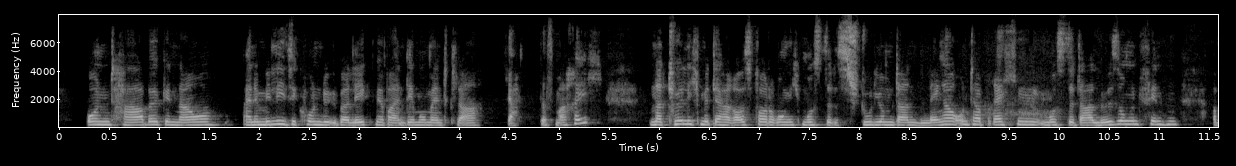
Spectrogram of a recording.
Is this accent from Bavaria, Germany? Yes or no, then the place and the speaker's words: yes; Munich, Bavaria, Germany; born there; also born or lived in Austria; Bin als Eineiger Zwilling in München geboren, habe dann ein paar Jahre in meiner Kindheit in Österreich verbringen dürfen, wirklich richtig auf dem Berg wie Heidi auf der Alm.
